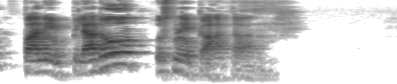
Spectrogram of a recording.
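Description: A young man speaks clearly and calmly close by.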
